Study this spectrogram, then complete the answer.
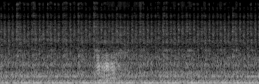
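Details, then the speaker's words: Grandpa's old tractor, sat 20 years, magneto ignition, won't start on the hand crank but starts on the electric starter: deep steady idle rumble, even beat, no misses or knocks; normal idle. "it won't start with the hand crank it did admit but it starts up dang diggity nice with the old electric starter there you have it grandpa's tractor's been sitting 20 years older starts and runs fellas and ladies"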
